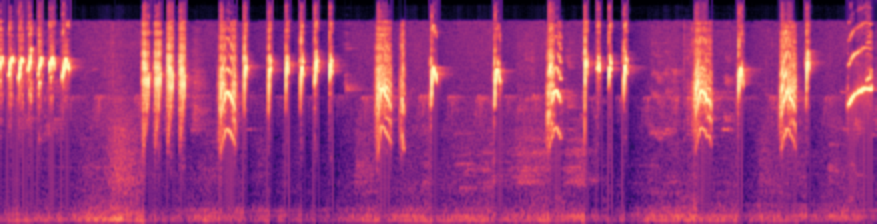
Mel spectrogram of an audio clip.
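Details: Long-tailed shrike singing with varied material: a rapid opening volley of very high chirps, then a pattern of loud downsweeping whistles and clipped high notes, given in separate bursts about every half second.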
